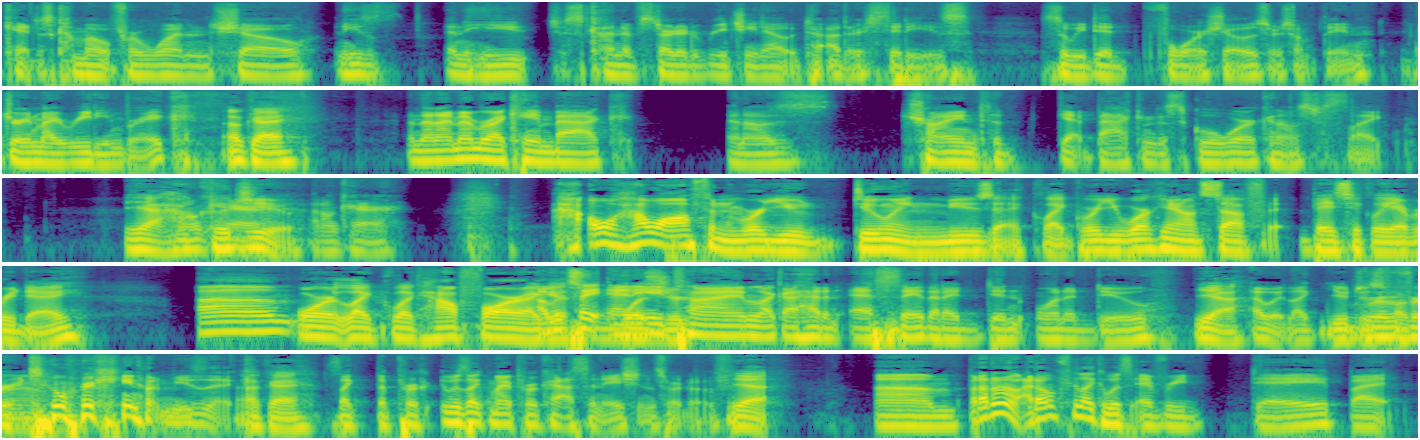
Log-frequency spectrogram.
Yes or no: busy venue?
no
